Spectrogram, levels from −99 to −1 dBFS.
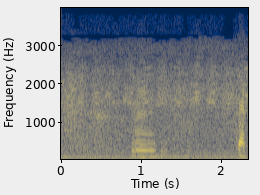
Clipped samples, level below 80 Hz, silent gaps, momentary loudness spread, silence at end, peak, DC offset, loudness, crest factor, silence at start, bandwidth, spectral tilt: under 0.1%; -42 dBFS; none; 7 LU; 0 s; -8 dBFS; under 0.1%; -29 LUFS; 20 dB; 0 s; 3.8 kHz; -6 dB/octave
